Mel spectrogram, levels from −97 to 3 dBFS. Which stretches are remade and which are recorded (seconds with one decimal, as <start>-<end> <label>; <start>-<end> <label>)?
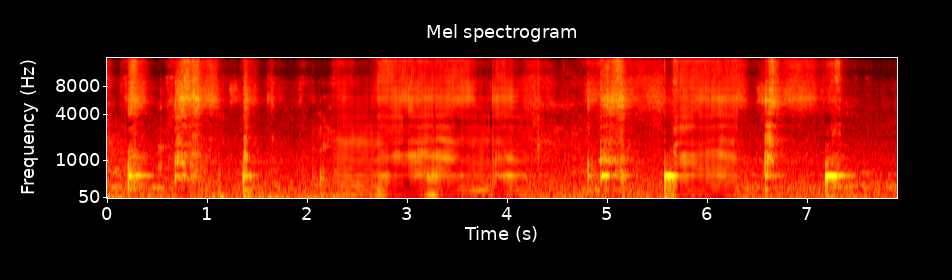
0.0-2.3 recorded; 2.3-4.2 remade; 4.2-5.7 recorded; 5.7-6.3 remade; 6.3-7.9 recorded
